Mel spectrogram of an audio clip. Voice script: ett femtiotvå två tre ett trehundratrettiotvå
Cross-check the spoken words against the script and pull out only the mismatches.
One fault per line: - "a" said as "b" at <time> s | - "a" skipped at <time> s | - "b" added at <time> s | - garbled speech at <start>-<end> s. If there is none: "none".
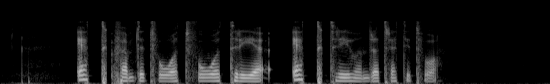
none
